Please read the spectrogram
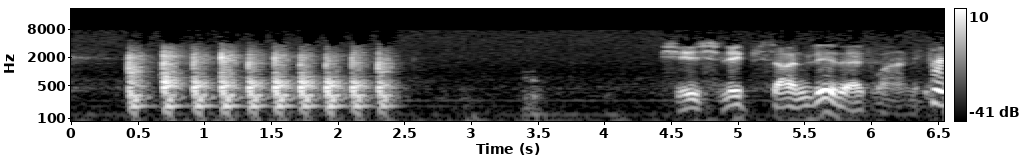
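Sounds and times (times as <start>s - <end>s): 
knocking on a door: 0.4s - 2.5s
speech: 4.6s - 6.5s.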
